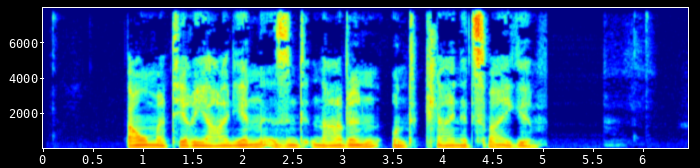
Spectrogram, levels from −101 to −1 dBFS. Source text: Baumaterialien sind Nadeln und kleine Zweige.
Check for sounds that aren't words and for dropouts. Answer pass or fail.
pass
